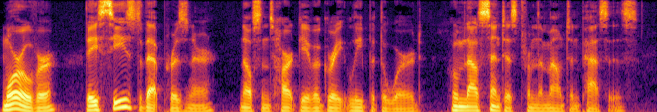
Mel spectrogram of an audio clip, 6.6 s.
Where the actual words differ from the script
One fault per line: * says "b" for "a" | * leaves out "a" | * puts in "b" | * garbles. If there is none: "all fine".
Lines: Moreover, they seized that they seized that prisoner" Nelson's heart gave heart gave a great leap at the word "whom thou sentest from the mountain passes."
* leaves out "they seized that"
* leaves out "heart gave"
